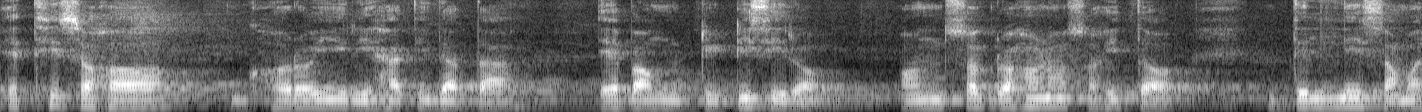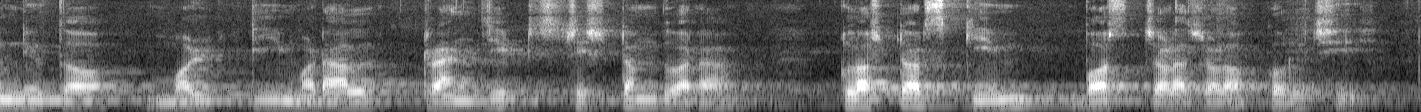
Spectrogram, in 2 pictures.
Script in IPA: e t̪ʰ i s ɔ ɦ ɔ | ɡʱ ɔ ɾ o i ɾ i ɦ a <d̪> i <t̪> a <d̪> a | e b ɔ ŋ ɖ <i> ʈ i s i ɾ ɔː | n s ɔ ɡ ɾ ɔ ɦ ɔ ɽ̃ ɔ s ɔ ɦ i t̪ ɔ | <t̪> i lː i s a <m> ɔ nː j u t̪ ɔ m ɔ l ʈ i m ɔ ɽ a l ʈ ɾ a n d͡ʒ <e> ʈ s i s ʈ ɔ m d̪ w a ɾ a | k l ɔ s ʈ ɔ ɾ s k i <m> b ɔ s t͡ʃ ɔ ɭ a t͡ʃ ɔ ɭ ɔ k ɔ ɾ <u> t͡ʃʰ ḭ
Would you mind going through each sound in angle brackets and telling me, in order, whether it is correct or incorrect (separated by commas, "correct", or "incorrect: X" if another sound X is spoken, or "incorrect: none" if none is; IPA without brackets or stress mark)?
incorrect: t̪, incorrect: d̪, incorrect: t̪, correct, incorrect: d̪, correct, incorrect: i, correct, correct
